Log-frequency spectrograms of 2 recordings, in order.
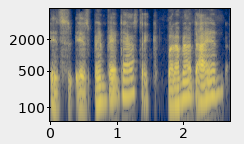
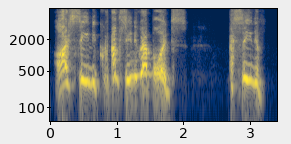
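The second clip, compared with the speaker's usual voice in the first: very high with a light Australian accent. Insisting they have seen the graboids: put-on Australian accent. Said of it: "It was a little Australian".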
